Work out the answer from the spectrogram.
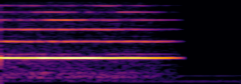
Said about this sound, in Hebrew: אני מתנצל על הקיטויים קודם, האזעקות הפרו את שלוות השידור. כן, זהו, אתם מורגלים בזה גם כן.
